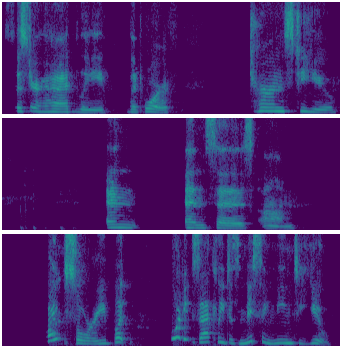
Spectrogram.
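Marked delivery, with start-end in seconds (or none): 9.0-12.5 put-on swooping accent roaming toward Minnesota. Game master voicing the dwarf Sister Hadley as she turns to a player: wandering accent. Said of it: "this accent is all over".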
